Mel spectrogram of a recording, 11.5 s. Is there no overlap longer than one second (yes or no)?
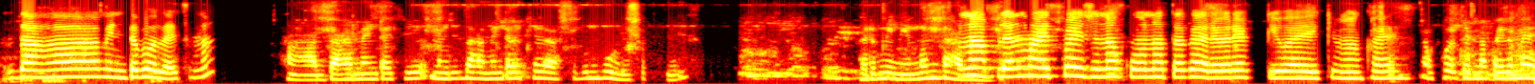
yes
